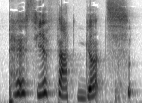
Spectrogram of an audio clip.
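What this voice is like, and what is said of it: Put-on Scottish accent. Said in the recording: “in a Scottish accent”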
